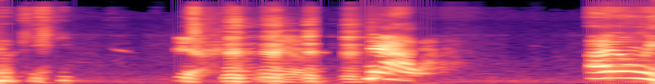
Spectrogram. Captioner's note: laughs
